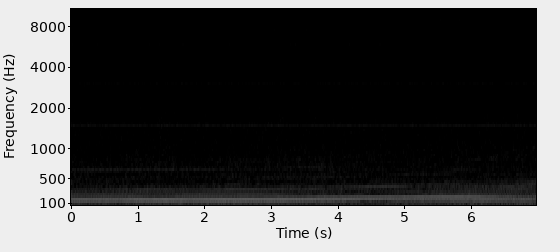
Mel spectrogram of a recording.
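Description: Caterham Seven race car's four-cylinder engine accelerating in one gear, a faint steady drone whose pitch climbs slowly as the speed rises.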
